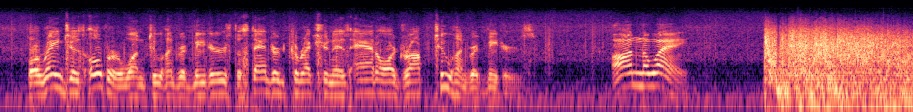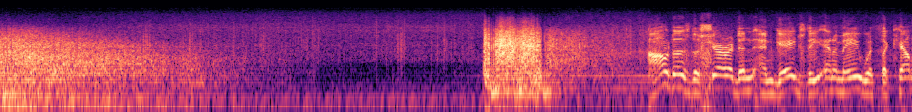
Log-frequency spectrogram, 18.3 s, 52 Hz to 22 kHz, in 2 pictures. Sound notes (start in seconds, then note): 7.6 gun booming; 13.9 airplane buzzing; 13.9 shell exploding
